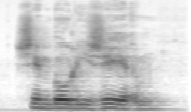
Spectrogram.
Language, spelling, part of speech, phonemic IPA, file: Dutch, symboliseren, verb, /ˌsɪmboliˈzerə(n)/, Nl-symboliseren.ogg
- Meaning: to symbolize (US); symbolise (UK)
